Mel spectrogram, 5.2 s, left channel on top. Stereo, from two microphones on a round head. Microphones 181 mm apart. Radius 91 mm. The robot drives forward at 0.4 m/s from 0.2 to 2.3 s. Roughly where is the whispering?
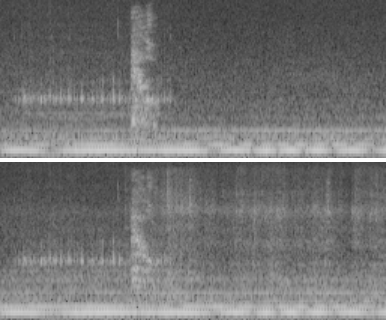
Centre.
